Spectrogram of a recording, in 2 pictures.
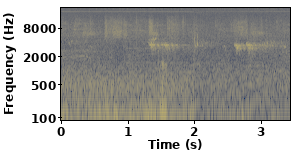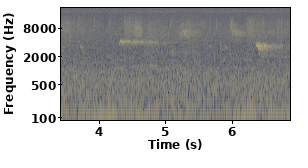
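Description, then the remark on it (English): A pair of wild birds in Ponderosa pines in a canyon give short, high-pitched calls, four or five brief cries spaced a second or two apart, over a steady rushing background noise and a low hum. “Hear the birds, but don't see them.”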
